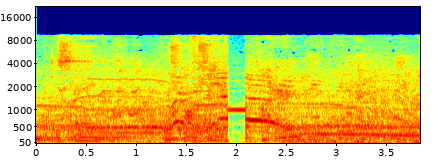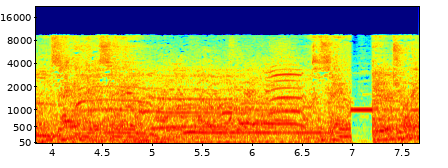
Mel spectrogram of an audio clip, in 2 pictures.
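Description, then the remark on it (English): A large concert audience in Detroit boos and hisses loudly at a speaker as he talks on stage, with drawn-out low jeers over a dense, continuous roar of voices, broken by two brief cut-outs; taped by someone in the audience. “… trying to talk about whatever he's talking about on stage and people booing and hissing.”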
